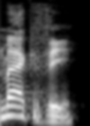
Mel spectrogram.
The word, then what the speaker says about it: McAfee: John McAfee.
